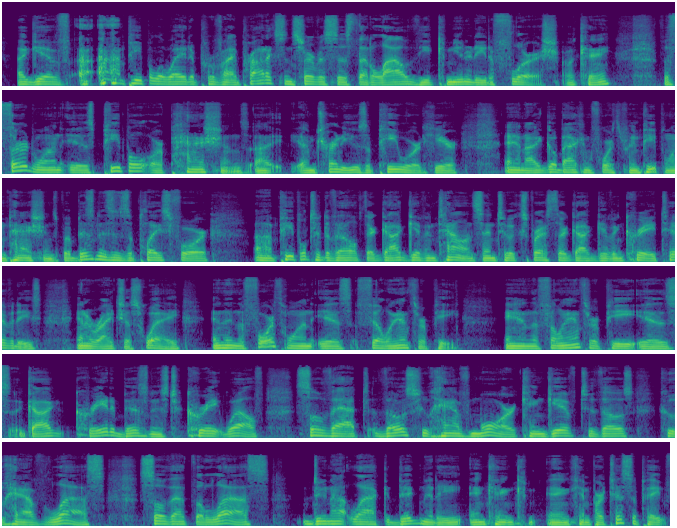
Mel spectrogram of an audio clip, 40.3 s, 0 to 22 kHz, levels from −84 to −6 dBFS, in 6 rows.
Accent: American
